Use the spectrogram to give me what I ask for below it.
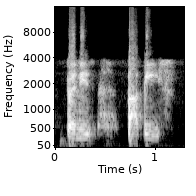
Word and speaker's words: Babbies: Am I saying it right? – Yeah, Benny's Babbies.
